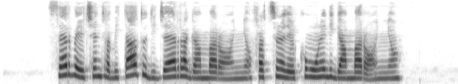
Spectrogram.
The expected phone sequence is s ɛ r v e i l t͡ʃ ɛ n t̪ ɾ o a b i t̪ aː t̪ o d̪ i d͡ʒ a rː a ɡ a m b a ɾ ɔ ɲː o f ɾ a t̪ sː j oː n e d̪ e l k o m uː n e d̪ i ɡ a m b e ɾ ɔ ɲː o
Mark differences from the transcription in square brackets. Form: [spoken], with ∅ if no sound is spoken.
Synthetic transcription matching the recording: s ɛ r v e i l t͡ʃ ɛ n t̪ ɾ o a b i t̪ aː t̪ o d̪ i d͡ʒ [ɛ] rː a ɡ a m b a ɾ ɔ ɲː o f ɾ a t̪ sː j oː n e d̪ e l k o m uː n e d̪ i ɡ a m b [a] ɾ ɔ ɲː o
